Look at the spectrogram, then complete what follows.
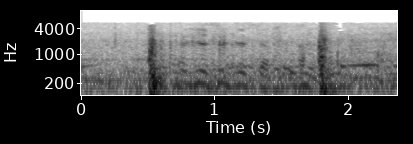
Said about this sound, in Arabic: اجلس انتظر خلنا نسكر الباب. نسكر الباب.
